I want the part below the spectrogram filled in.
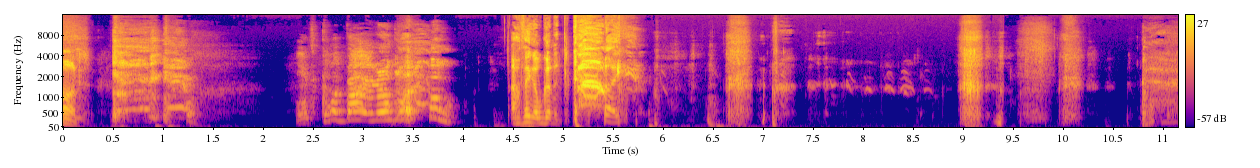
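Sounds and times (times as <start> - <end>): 
speech: 0.0 - 0.3, 2.3 - 5.9, 6.6 - 7.3
person coughing harshly from a tickle in the throat: 0.5 - 1.4, 3.4 - 3.9, 5.1 - 9.5, 10.8 - 11.1
faint wheezy breathing: 1.3 - 2.0, 6.5 - 7.4, 9.0 - 11.1.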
